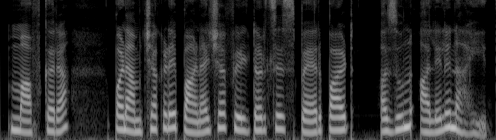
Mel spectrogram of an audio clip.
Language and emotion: Marathi, sad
